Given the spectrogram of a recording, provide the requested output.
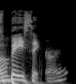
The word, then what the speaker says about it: Basinger: Oh, that's is it Basinger? I don't know. – It's Basinger, but yeah.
